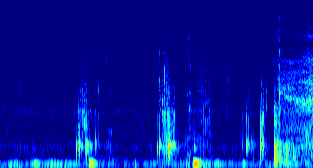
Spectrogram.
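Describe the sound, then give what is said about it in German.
A quick drink: a few soft gulps and swallows with wet mouth clicks, quiet and irregular, with near silence between them. “Mal kurz was trinken.”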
